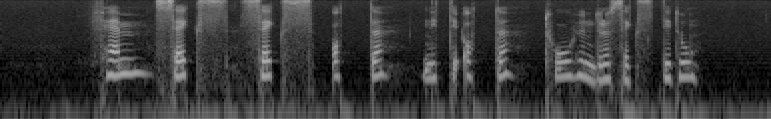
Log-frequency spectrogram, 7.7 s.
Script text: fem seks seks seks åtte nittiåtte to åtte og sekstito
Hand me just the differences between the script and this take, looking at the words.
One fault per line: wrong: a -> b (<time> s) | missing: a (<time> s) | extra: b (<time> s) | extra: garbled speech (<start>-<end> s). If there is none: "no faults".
missing: seks (2.9 s)
wrong: åtte -> hundre (5.8 s)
